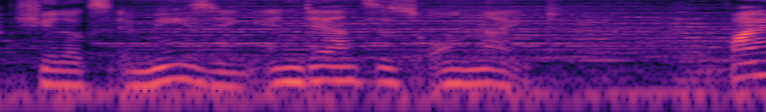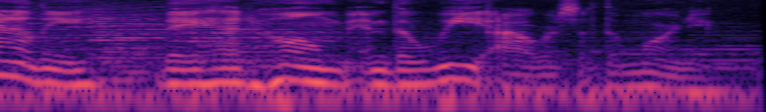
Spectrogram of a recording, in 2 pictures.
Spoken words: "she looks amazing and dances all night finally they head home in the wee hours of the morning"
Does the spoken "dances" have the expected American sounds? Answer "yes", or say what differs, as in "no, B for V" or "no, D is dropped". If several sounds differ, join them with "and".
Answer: yes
